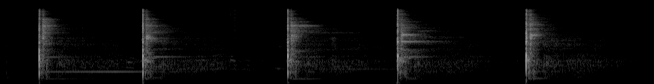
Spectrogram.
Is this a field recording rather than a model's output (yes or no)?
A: no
